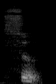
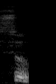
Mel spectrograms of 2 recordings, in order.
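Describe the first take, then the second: First: সু started with a ts burst; stop, then release সু with ts; pressed "tsu". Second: সু said very lightly with plain s; thin "su". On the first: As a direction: say সু as a pressed "tsoo". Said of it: "গলার ভিতর থেকে বলার চেষ্টা করব". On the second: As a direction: say সু as a thin "soo". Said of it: "একবারই পাতলা করে". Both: Shown as a demonstration.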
